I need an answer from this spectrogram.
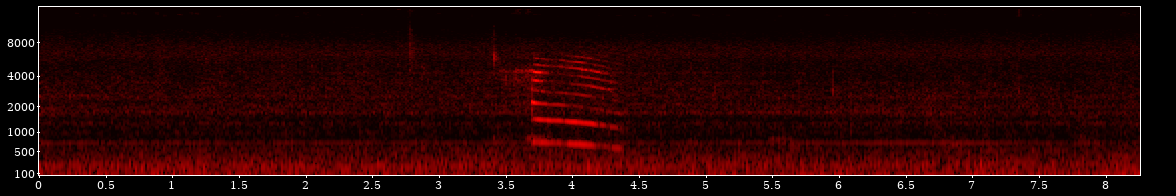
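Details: Tuxedo cat talking to its owners: one drawn-out meow, rich in harmonics, that slides downward over about half a second. A steady low hum fills the background.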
